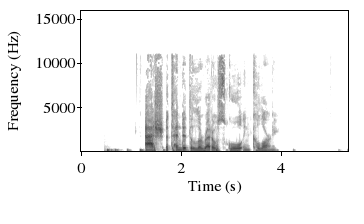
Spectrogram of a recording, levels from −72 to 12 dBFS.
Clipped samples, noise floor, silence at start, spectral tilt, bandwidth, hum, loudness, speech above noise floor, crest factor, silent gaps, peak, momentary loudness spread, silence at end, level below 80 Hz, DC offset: under 0.1%; -52 dBFS; 0.5 s; -4 dB/octave; 11.5 kHz; none; -18 LUFS; 35 dB; 20 dB; none; 0 dBFS; 20 LU; 1.45 s; -42 dBFS; under 0.1%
